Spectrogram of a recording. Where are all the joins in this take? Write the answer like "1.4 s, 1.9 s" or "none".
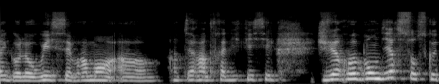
2.1 s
